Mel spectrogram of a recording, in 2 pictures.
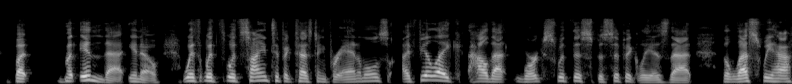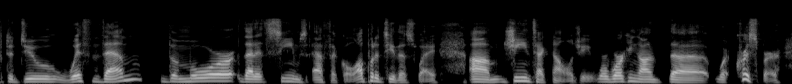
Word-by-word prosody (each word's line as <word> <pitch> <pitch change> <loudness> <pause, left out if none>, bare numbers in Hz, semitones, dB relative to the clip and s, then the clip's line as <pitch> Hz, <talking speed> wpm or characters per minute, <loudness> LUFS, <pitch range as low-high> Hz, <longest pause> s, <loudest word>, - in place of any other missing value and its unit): But - - +6 0.3
but - - +1
in 185 - +7
that, - - 0
you 140 - -2
know, 95 -6 -3 0.2
with 165 0 +3
with 170 -2 +2
with 165 -2 +3
scientific 175 -5 0
testing 140 -3 +1
for 110 - -4
animals, 140 +6 -3
I 130 - -1
feel 200 +8 +2
like 170 -6 +5
how 140 -1 +3
that 120 -3 +4
works 130 0 -3
with 165 -3 -3
this 160 -4 -1
specifically 115 -5 -4
is 100 -1 -5
that 95 -1 +1 0.3
the 130 - -2
less 140 +4 +5
we 155 -2 +1
have 135 -1 +2
to 125 - -7
do 130 +3 -1 0.2
with 135 +6 0
them, 165 - 0 0.2
the 135 +2 -5
more 155 +4 +3
that 125 -2 +3
it 120 - -4
seems 125 -2 -6
ethical. 110 -1 -6
I'll - - +1
put - - -2
it - - -7
to - - -3
you - - -5
this - - -8
way, - - -9 0.3
um, 115 -2 +4
gene 165 +6 0
technology, 75 - -7
we're 125 - -3
working 140 +1 0
on 120 -3 +1
the 100 -2 +2
wh - - -4
CRISPR, - - -2
135 Hz, 205 wpm, -25 LUFS, 120-155 Hz, 0.3 s, in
